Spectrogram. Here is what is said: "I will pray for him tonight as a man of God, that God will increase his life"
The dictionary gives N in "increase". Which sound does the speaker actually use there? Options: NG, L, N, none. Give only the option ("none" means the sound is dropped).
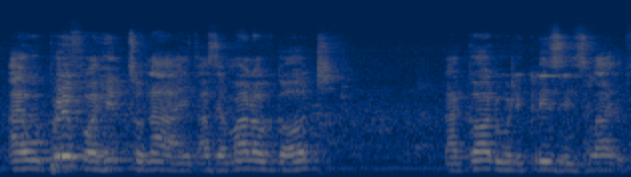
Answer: none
